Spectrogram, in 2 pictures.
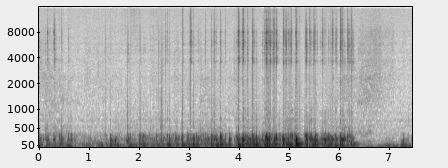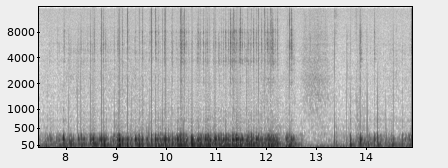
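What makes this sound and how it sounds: Long nails scratch the bare metal mesh grille of a condenser microphone's hollow head with both hands, making dense, rapid scratching and rattling with a heavy low rumble. The sound comes in two long bursts, each dropping off into a brief quieter gap near six and twelve seconds.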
